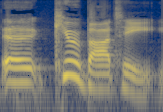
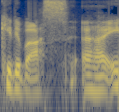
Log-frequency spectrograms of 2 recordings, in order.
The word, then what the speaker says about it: Kiribati: Kiribati is probably how you'd read it if you saw it, but it's pronounced Kiribati in Micronesia.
